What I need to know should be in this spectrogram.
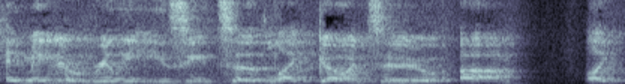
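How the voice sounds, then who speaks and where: A woman's voice: fairly low pitch, measured pace, fairly bright tone, a little hiss or hum. A young woman being interviewed about her show, talking hesitantly with many fillers and shy laughs. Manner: hesitant, lots of "um" and "like", laughs shyly. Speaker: guest, cast member. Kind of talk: casual interview. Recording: echoey room, mic at a distance.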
